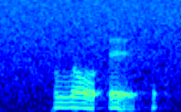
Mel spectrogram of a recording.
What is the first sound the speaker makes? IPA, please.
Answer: l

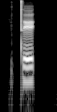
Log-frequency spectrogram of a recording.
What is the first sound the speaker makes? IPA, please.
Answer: t̪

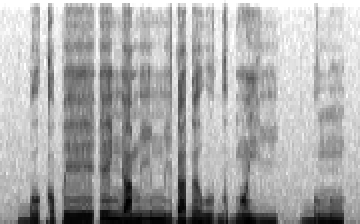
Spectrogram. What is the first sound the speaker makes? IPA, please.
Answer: ɓ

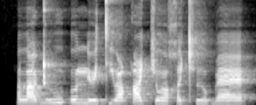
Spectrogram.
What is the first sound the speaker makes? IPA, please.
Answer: lˠ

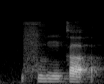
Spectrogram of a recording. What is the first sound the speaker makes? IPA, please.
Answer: f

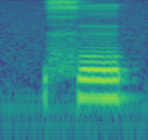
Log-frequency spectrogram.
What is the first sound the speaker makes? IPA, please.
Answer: x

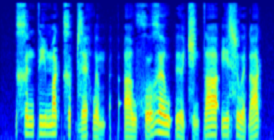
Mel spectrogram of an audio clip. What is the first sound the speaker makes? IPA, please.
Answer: x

